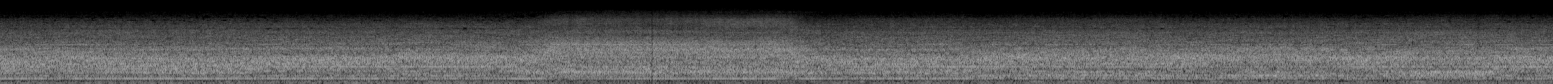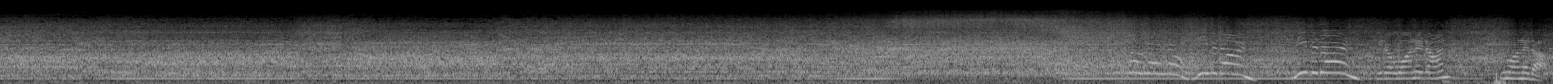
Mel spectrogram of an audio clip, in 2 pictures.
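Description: Handheld hair dryer blowing steadily at close range while drying a small dog, its sound brightening briefly twice as it is moved about.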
